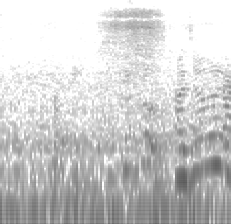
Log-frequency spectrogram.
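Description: A short hiss, lasting under a second, about a second in, followed by a voice near the end.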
